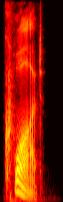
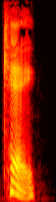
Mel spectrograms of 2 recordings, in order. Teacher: Over time, within Latin, the W sound in the word fell away, and eventually the D sound at the end also fell away.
